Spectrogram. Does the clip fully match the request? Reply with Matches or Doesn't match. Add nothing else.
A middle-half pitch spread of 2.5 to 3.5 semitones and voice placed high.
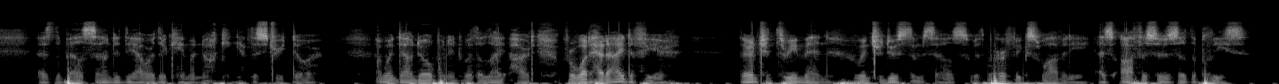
Doesn't match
